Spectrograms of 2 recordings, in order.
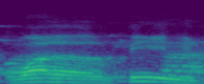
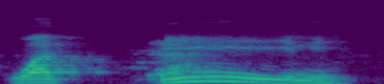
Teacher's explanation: Kalau alif lam syamsiyah, maka alif lamnya hilang. Alif lamnya tidak terbaca.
